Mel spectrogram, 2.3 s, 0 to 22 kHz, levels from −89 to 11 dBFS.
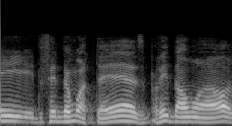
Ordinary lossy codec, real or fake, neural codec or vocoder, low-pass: none; fake; codec, 16 kHz, 2 kbps, X-Codec, HuBERT features, trained on LibriSpeech; 7.2 kHz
